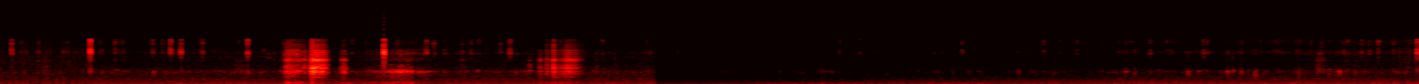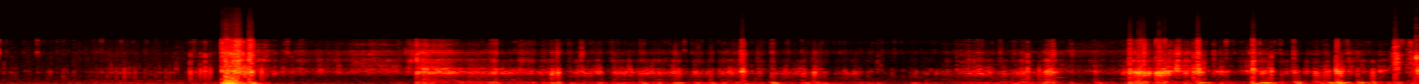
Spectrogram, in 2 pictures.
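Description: Water noise and knocks picked up by an underwater camera, silent for a moment about seven seconds in, with one sharp crack about sixteen seconds in followed by a loud, uneven rushing.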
